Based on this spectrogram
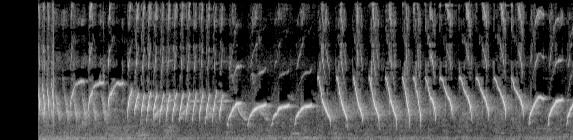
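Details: Canary singing in the "gacor cengkok mewah" style, a bird in full song: fast trills of high, sharply falling whistled notes, a run of rapid repeated chips, then slower descending sweeps repeated several times a second.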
